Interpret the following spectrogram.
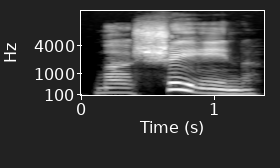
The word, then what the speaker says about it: machine: Okay, and then machine. So sheen is the strong syllable. Machine.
